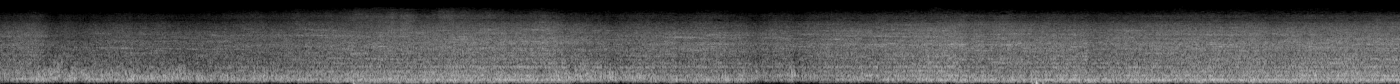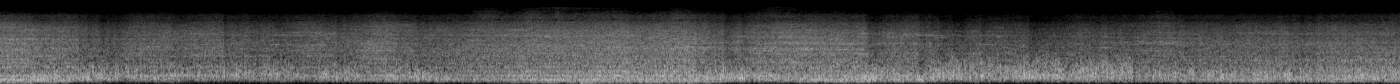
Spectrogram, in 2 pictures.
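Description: BNSF double-stack intermodal freight train's container well cars rolling past at close range: a steady noise of steel wheels running on the rails.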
